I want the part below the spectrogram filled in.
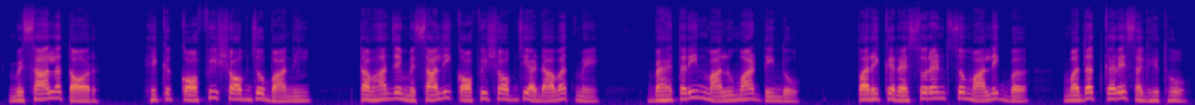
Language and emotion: Sindhi, neutral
